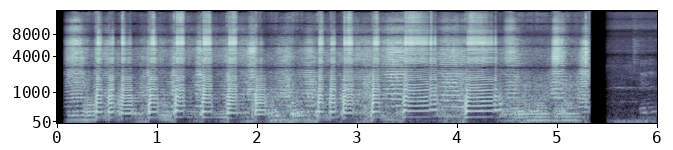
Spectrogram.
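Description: Three sousaphones playing a brass fanfare together in quick, short, punchy notes with a couple of longer held notes. The playing cuts off abruptly about five seconds in, and a voice counts "two, three" at the very end.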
